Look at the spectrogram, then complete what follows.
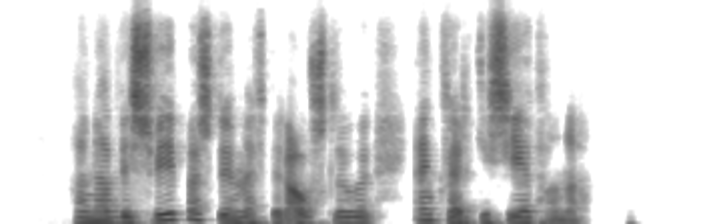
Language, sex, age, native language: Icelandic, female, 60-69, Icelandic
